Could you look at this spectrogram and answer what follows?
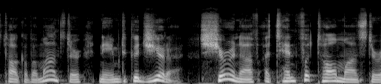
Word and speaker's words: Gojira: Warning, I'm not going to mispronounce it Godzilla and pronounce it Gojira.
